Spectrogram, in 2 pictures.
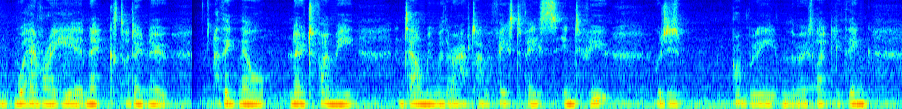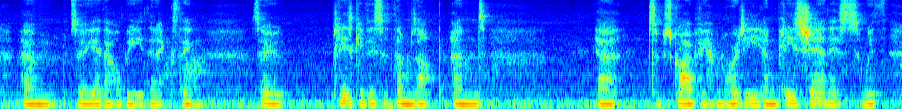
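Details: Adult woman with vocal cord paralysis, among her listed disabilities, which she says is audible in her voice; no medication treats it; vocal cord paralysis.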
